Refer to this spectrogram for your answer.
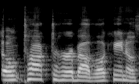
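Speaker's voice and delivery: ordinary delivery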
